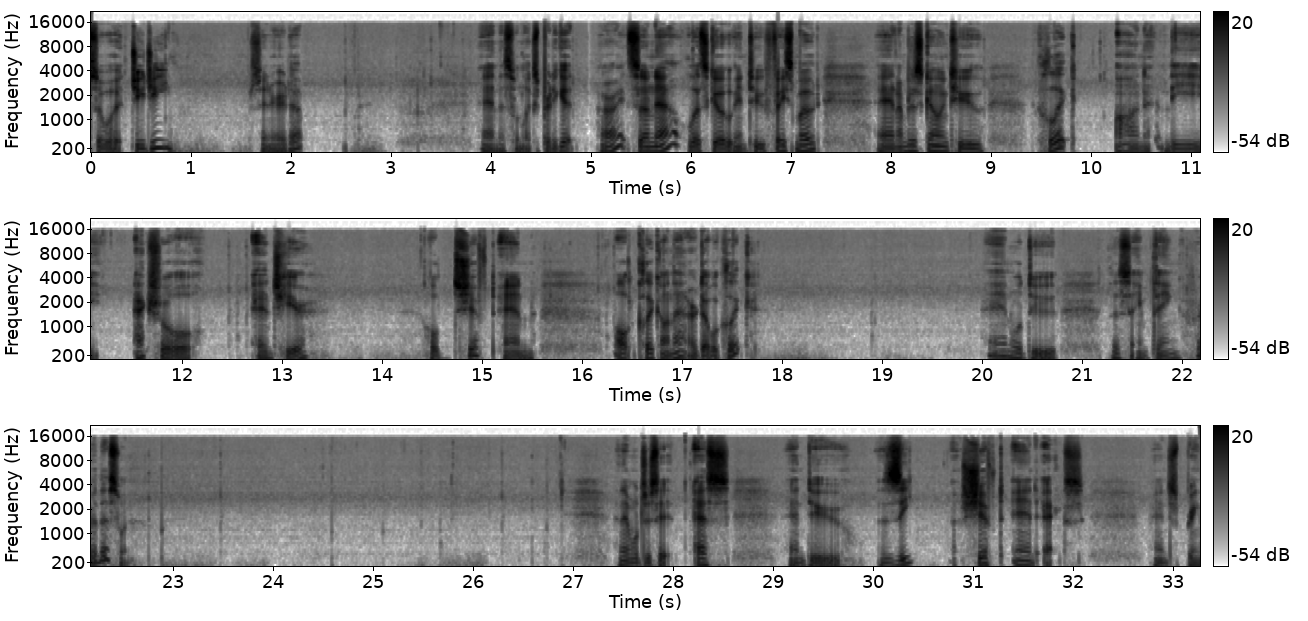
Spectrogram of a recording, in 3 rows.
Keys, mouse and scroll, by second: 0.3 g, 3.4-4.9 shift+middle drag, 6.8 3, 6.9 3, 8.5-8.9 scroll up 3, 8.9-12.0 shift+middle drag, 12.5 click, 12.7 click, 16.2 shift+click, 16.4 shift+click, 17.4-20.6 shift+middle drag, 22.0 shift+click, 22.2 shift+click, 23.5-28.2 shift+middle drag, 28.2 s.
